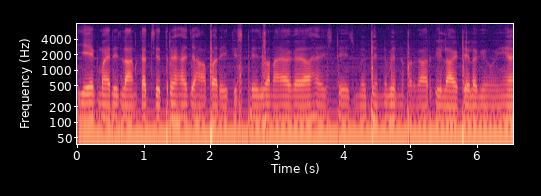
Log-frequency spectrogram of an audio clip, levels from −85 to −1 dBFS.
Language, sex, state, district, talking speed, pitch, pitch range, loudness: Hindi, male, Punjab, Fazilka, 200 wpm, 110 Hz, 105-110 Hz, -22 LUFS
